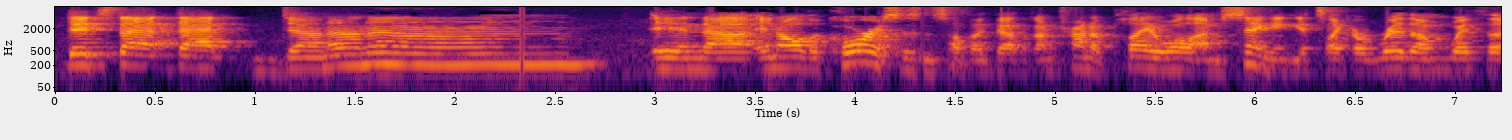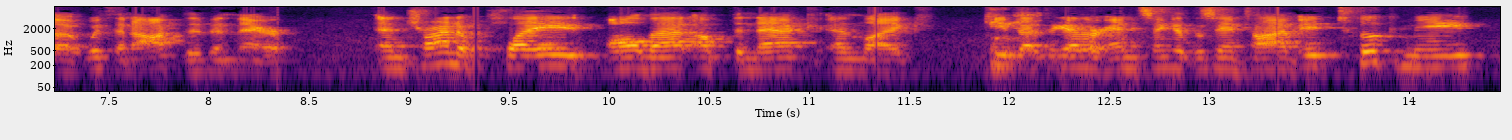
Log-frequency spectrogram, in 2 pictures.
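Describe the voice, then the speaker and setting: A man with a high, thin voice and a Delaware County accent, a musician guest on a remote podcast call, rambling and restarting often. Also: pushed and bright, echoey room, slight background noise, rough recording. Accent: Delaware County, Pennsylvania. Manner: rambling, halting with many restarts. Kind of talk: casual remote podcast chat. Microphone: dynamic vocal mic over a call.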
